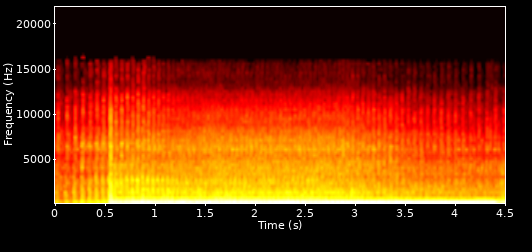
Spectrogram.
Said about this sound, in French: Voilà, par exemple, passer la tondeuse, le réflexe de base quand on a un jardin, et eh ben en fait c'est n'importe quoi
